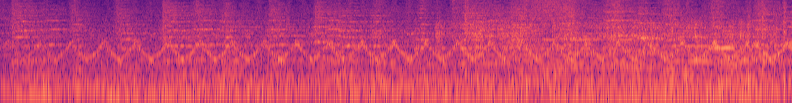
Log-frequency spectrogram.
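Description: A fire engine siren wails in repeated rising and falling sweeps while the truck drives toward a mountain fire, loud and close over constant road and engine rumble.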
